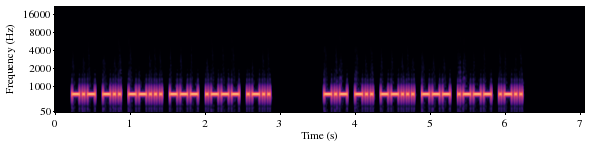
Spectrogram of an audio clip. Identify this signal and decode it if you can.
Morse code, heard as a keyed tone, about 36 wpm, 700 Hz. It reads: KD7OJL KD7OJL
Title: USA Call Signs - 6 Characters - Repeated 2x - 35wpm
